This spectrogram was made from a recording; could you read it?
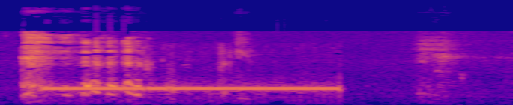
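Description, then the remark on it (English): A single steady ringback tone plays through a phone for about two seconds while the call waits for an answer. Brief voices overlap its start, and a short murmur follows after it stops. “Should I just hang up? Yeah, these fuckers aren't going to answer.”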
